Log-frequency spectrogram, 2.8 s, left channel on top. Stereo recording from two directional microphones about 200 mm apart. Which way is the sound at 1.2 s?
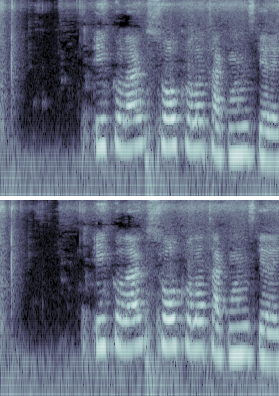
10° right (ahead or behind).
